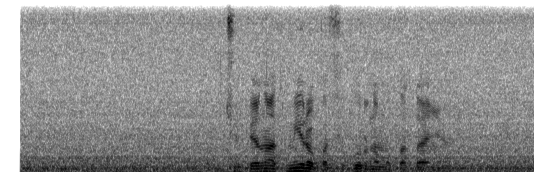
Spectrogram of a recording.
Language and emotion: Russian, neutral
